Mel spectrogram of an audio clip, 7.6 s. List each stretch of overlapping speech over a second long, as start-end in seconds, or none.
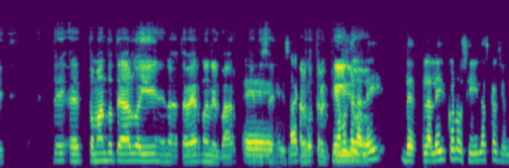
3.6-5.6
